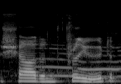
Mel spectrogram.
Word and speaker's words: Schadenfreude: It's pronounced Schadenfreude, but we like the frubes.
